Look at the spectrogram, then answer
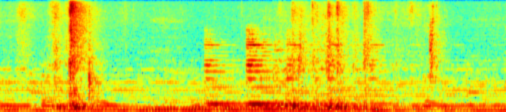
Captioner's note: footsteps thumping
